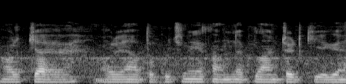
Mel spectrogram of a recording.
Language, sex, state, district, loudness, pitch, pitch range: Hindi, male, Bihar, Patna, -20 LUFS, 115 Hz, 115-120 Hz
